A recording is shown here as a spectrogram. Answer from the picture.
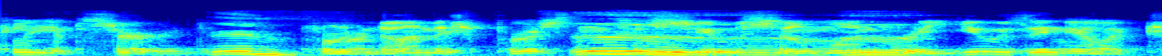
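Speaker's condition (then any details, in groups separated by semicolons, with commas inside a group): Cerebral palsy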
